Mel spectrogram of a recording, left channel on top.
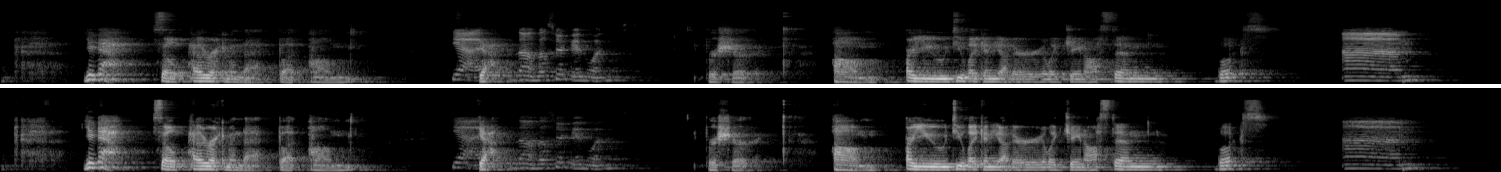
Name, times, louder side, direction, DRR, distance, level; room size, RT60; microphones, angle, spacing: voice 1, 0.2-3.6 4.8-5.0 7.1-7.6 8.3-8.8 9.1-11.7 12.2-12.7, right 3 dB, 70° right, 11 dB, 1.0 m, -25 dB
voice 2, 4.5-6.2 13.4-14.2, left 6 dB, 40° left, 8 dB, 1.0 m, -35 dB
10.0 x 9.4 x 8.8 m, 1.1 s
head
